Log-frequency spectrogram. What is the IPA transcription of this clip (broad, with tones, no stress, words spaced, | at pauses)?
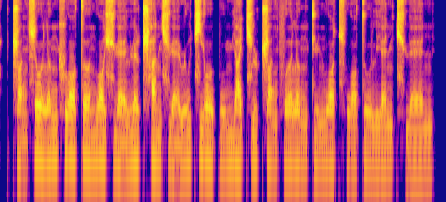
ʈ͡ʂɑ̰˨˩ŋso˥˩ʊ̯lɤ˥ŋʂwɔ˥˧ t̪ɤ˥˧n̪wɔ˥˩ ɕɥɛ̰˨˩ lɥɛ˥˧ʈ͡ʂʰa˥˩nɕɥɛ̰˨˩ ɻu˥t͡ɕjo˥˩ʊ̯ pu˧˥mjä˥˩t͡ɕy˥ ʈ͡ʂɑ˥˩ŋfɤ˥lɤ˥˧ŋt̪y˥˧ n̪wɔ˥˩t͡sʰwɔ˧˥ t̪u˥˩ljɛ˥n t͡ɕʰɥɛ˧˥n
